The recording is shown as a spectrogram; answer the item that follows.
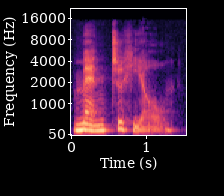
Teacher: Meant com to, você junta num T só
